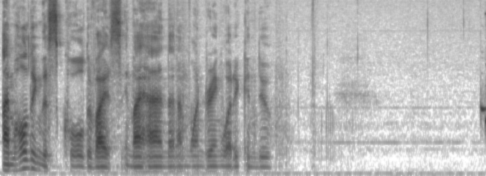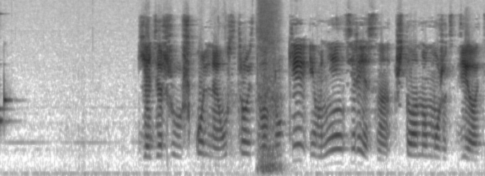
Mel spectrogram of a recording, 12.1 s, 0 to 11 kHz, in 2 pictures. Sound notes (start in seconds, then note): 6.0 ping; 8.7 speaking russian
